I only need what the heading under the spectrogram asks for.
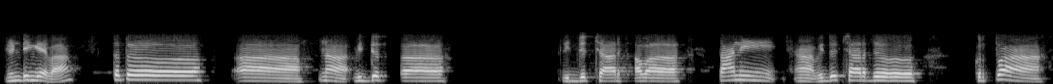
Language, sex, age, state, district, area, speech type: Sanskrit, male, 18-30, Karnataka, Dharwad, urban, conversation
